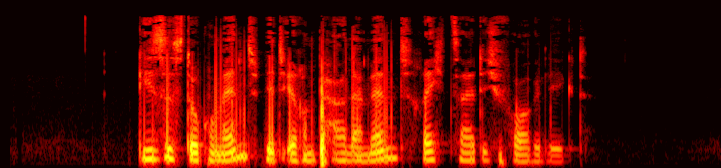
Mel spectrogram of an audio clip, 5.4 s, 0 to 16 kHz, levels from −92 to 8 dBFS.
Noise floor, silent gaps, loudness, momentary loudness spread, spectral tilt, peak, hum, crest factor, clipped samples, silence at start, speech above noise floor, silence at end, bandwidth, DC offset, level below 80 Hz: -84 dBFS; none; -23 LUFS; 12 LU; -5.5 dB/octave; 0 dBFS; none; 24 dB; under 0.1%; 1.05 s; 61 dB; 1.2 s; 11.5 kHz; under 0.1%; -54 dBFS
